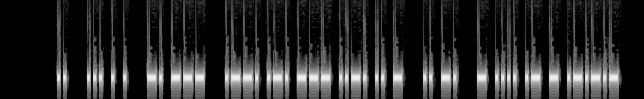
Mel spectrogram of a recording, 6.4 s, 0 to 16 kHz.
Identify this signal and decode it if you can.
Morse code, heard as a keyed tone, about 40 wpm, 700 Hz. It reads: I SEE NO PROFIT IN THAT.
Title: Sentences from Top 1000 Words - Review Part 5 - 40wpm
